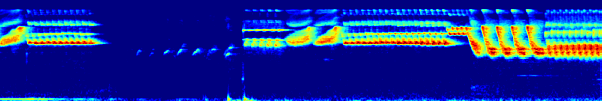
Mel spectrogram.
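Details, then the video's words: Caged mule goldfinch rolling: loud high trilled phrases, a brief lull of soft clicking notes, then a long unbroken run of rapid rattling and twittering song. "mule goldfinch rolling on cage"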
